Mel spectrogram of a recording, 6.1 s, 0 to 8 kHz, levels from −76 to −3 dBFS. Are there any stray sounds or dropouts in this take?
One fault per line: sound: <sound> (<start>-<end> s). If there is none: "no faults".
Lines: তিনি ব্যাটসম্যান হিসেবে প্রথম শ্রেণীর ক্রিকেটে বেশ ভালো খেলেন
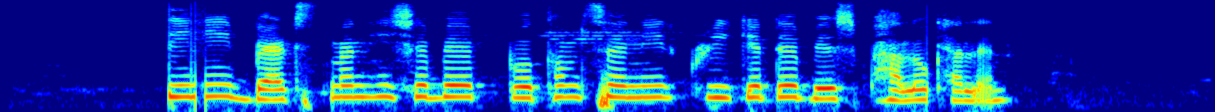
sound: dropout (1.0-1.0 s)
